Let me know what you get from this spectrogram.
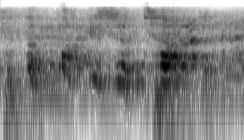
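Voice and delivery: high, breathy-free mock woman's squeak, half laughing; mock girl voice. Woman's reply acted high.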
